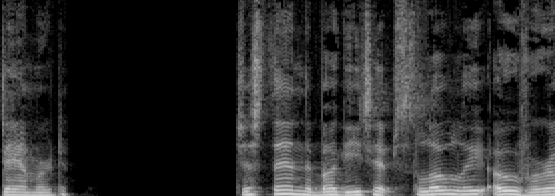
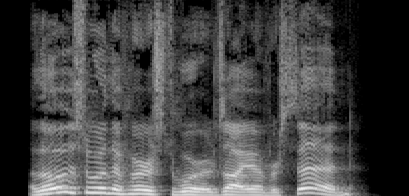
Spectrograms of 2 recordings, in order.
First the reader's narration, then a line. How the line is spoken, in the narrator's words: called out the horse who had overheard them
